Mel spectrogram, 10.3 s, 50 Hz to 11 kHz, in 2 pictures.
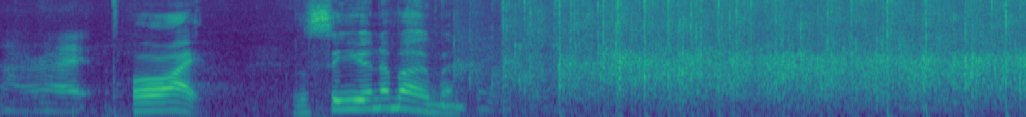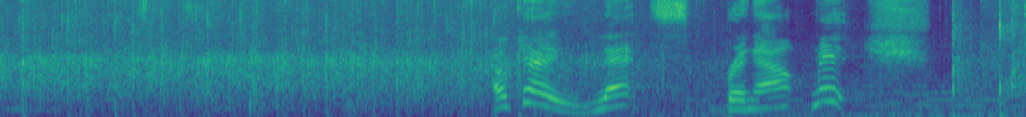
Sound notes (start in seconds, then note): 2.2 applause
